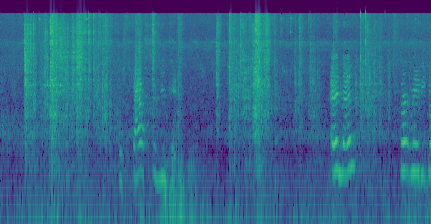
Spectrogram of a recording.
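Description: Two short, indistinct bits of a voice, with noisy rustling bursts around a second in and about five seconds in, over a low rumble.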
